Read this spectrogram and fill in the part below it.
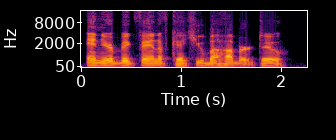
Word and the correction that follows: Chuba Hubbard: He ain't said his name right all week. – I believe it's Chuba Hubbard.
